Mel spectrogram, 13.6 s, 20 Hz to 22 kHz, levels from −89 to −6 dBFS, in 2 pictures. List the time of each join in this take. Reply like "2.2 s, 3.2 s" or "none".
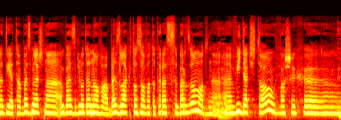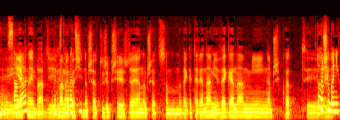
none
